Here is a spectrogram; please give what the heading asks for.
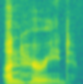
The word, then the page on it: unhurried: American English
